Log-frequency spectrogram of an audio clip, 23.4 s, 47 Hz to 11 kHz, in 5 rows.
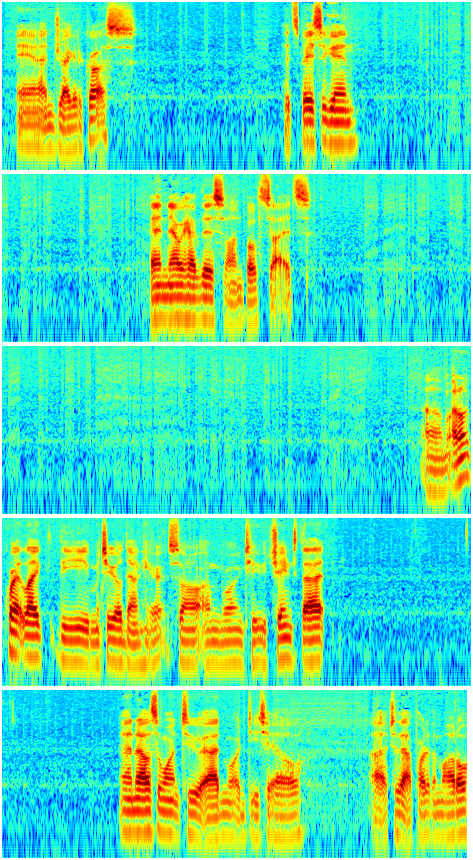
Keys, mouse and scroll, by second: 2.8 space, 4.1 right click, 7.4 click, 7.8 scroll down 1, 7.9 middle click, 8.1 right click, 9.7 scroll down 1, 9.8 right click, 11.9 middle click, 12.5 right click, 13.3 middle click, 13.7 right click, 15.9 middle click, 18.1 click, 23.2 click.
